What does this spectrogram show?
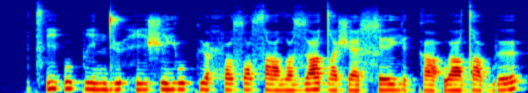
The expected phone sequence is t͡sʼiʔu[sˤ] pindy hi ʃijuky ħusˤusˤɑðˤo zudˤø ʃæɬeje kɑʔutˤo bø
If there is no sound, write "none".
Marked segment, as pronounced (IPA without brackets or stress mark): none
